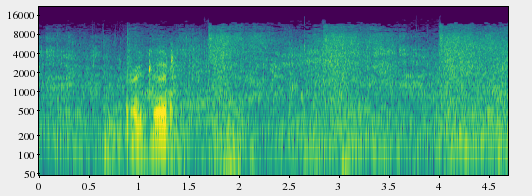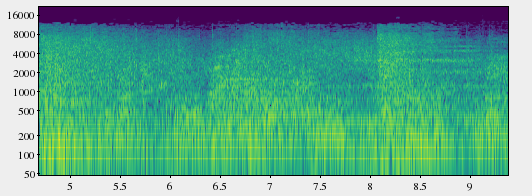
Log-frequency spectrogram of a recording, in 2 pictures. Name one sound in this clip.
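A blade slashes and strikes a hard hide.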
